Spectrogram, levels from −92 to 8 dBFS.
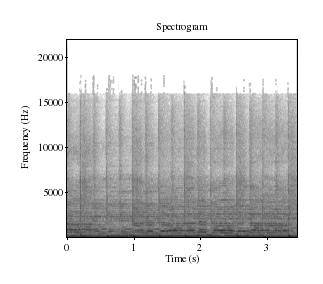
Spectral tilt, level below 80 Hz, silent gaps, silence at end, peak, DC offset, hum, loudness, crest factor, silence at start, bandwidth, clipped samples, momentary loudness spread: -5.5 dB/octave; -18 dBFS; none; 0 s; -4 dBFS; under 0.1%; none; -16 LUFS; 10 dB; 0 s; 16.5 kHz; under 0.1%; 1 LU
